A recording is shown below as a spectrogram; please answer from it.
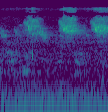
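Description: Birds chirping in the background, a few short calls about half a second apart, over a low steady hum.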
